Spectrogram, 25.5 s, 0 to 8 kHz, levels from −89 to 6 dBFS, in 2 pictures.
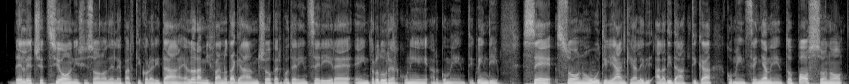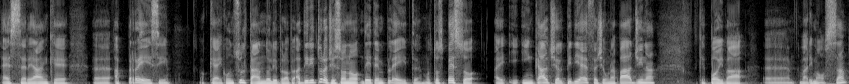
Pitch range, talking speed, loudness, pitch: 110-130 Hz, 130 wpm, -19 LUFS, 115 Hz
